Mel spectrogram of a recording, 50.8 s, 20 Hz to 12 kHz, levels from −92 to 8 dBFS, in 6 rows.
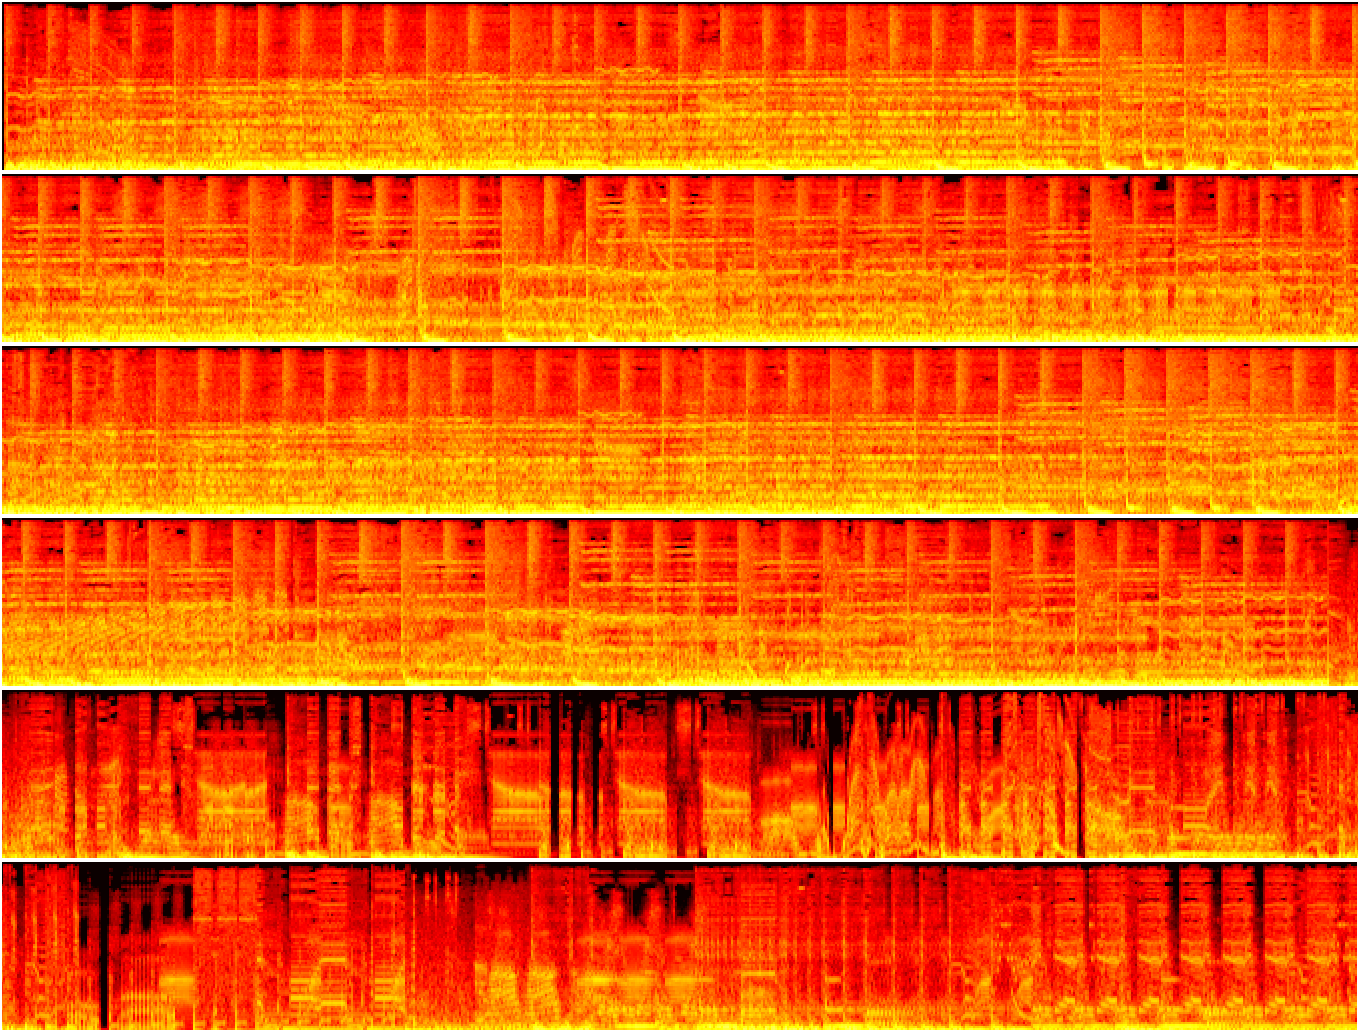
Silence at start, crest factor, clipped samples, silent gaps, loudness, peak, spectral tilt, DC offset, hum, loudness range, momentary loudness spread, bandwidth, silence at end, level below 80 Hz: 0 s; 12 dB; under 0.1%; none; -16 LUFS; 0 dBFS; -4.5 dB/octave; under 0.1%; none; 9 LU; 10 LU; 11.5 kHz; 0 s; -16 dBFS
